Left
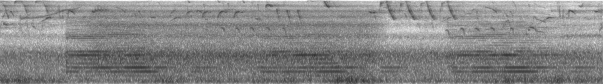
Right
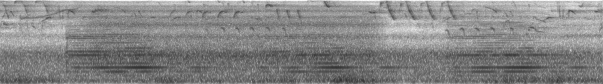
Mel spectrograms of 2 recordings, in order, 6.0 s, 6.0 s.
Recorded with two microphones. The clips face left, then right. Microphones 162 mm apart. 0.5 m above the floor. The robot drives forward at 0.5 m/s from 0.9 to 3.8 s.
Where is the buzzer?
25° left (ahead or behind), 0.5 m; by 5.4 s 5° left (ahead or behind), 1.8 m.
